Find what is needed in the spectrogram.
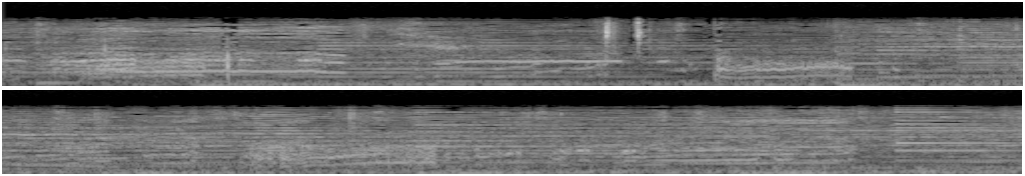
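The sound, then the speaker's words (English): Chickens in a chicken tractor cluck and murmur in a steady, overlapping chorus, with short rising calls scattered throughout against a constant outdoor hum. “You built this chicken tractor?”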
